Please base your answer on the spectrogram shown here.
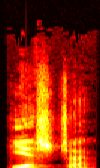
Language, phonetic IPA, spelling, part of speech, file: Polish, [ˈjɛʃt͡ʃɛ], jeszcze, particle, Pl-jeszcze.ogg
